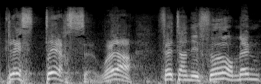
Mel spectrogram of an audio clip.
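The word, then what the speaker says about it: Clijsters: bien prononcer bien prononcer le nom de Kim klichter on doit dire clesters voilà faites un effort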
